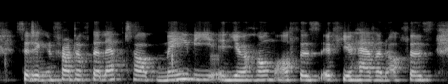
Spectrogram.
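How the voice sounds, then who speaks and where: Speaking at medium pitch, a woman keeps a moderate pace. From Germany. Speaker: professional moderator. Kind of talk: panel moderation.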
